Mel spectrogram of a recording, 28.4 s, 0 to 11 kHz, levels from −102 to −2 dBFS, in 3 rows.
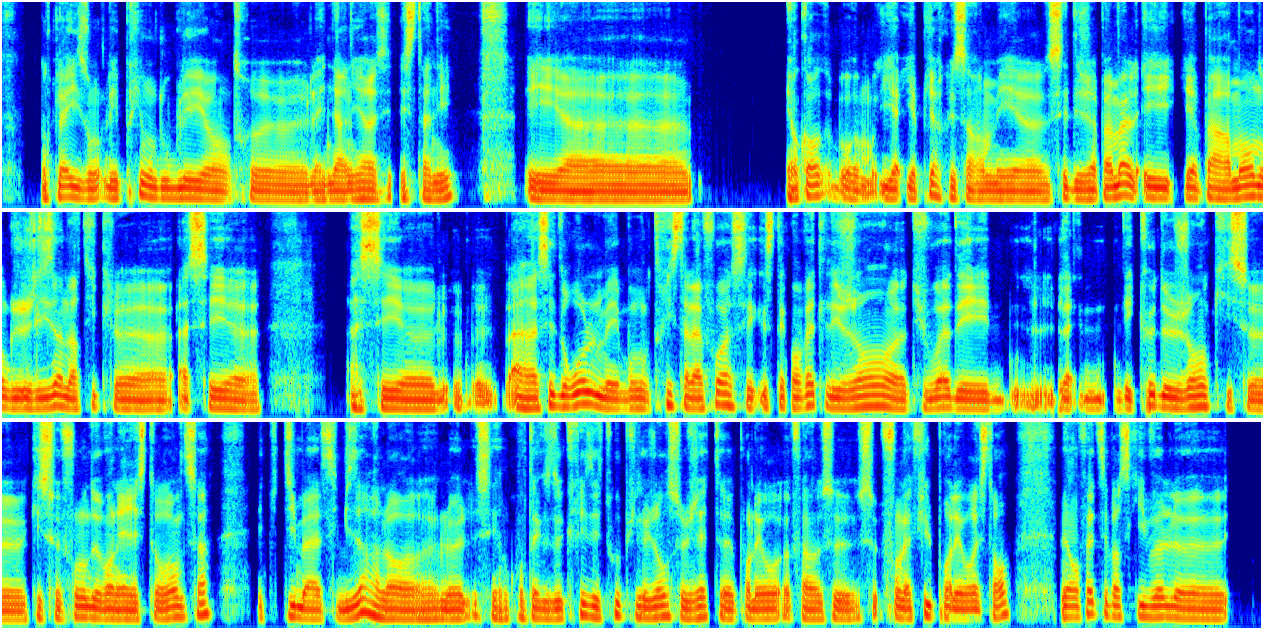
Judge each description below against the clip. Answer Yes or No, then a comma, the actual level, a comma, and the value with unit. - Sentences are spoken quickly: Yes, fast, 240 wpm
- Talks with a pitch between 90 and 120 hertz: Yes, low, 110 Hz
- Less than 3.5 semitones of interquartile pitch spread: Yes, average, 3.1 semitones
